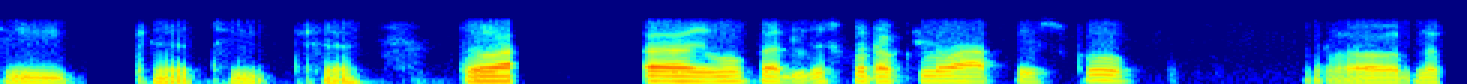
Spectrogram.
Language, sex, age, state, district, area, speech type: Hindi, male, 18-30, Madhya Pradesh, Balaghat, rural, conversation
